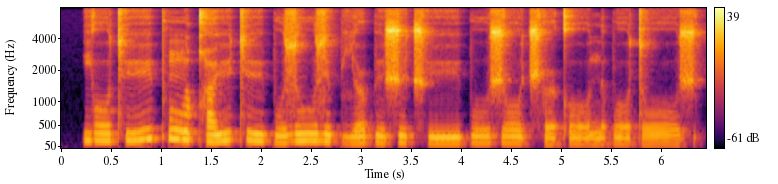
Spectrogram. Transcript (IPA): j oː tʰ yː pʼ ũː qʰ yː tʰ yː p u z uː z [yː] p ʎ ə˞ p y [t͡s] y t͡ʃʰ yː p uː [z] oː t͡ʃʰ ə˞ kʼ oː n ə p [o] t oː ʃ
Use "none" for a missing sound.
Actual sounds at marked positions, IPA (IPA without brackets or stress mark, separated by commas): y, ʃ, ʃ, oː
